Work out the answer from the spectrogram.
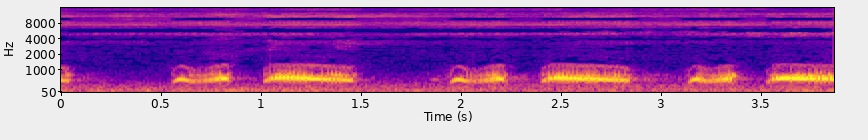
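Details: Spotted dove from Malaysia, used as a bare lure bird for trapping, recorded 11 August 2020: low hooting coos in pairs, a short note followed by a longer, fuller one, repeated three times.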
